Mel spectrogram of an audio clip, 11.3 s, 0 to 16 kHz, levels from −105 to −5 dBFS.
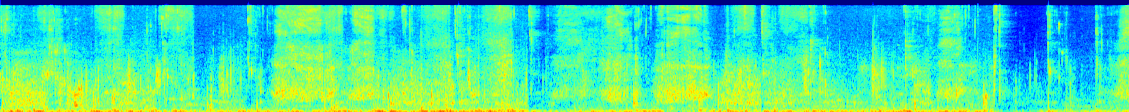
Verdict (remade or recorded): recorded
